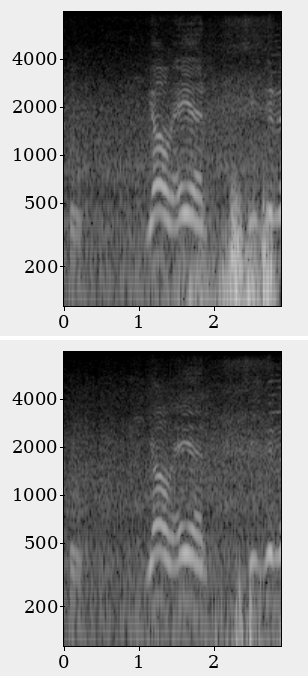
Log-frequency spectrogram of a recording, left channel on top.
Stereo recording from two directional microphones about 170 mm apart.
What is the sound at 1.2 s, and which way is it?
Speech, 15° left (ahead or behind).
